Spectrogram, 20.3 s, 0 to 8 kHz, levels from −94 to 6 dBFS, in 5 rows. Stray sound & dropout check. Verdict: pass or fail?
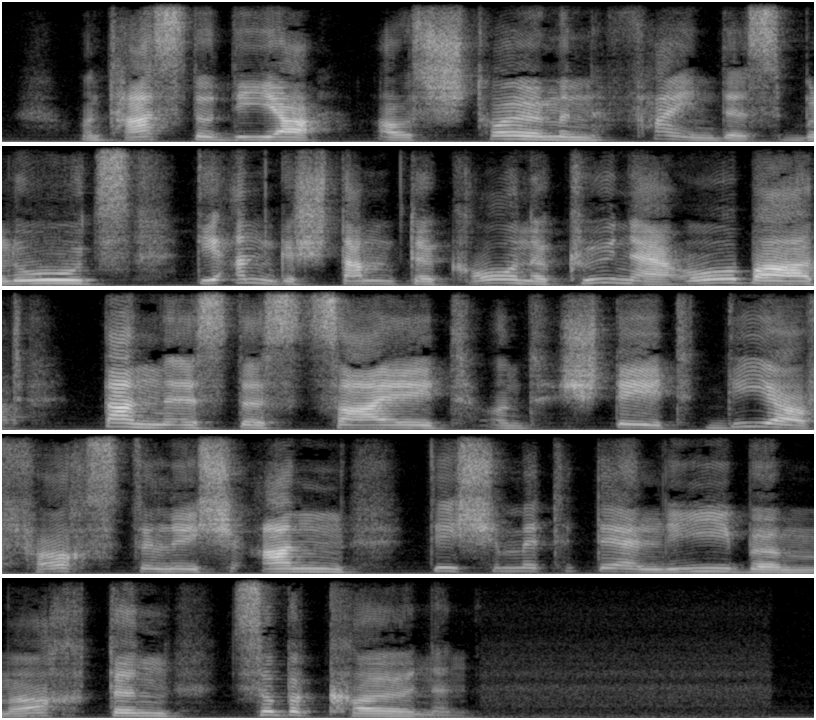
pass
